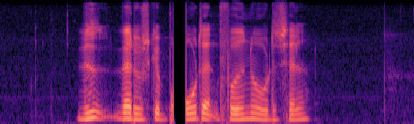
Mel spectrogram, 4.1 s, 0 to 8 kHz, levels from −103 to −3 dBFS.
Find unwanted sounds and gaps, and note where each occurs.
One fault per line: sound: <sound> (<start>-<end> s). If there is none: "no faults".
sound: dropout (1.7-1.9 s)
